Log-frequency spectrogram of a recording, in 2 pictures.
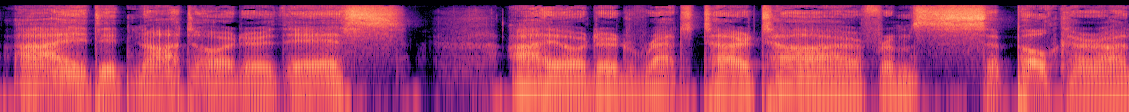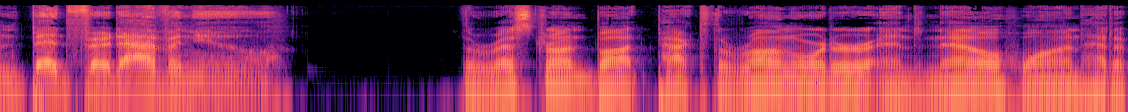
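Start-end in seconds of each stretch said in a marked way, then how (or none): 0.1-7.0 rasping skeletal customer. A narrator's reading. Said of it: "His voice rasped as if he'd swallowed a pound of sand".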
